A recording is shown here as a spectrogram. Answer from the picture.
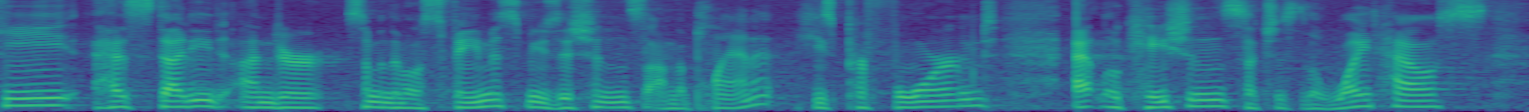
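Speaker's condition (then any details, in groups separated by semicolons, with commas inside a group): No condition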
